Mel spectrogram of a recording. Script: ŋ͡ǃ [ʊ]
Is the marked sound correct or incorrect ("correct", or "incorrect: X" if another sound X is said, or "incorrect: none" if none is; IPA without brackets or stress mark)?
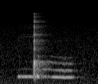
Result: correct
